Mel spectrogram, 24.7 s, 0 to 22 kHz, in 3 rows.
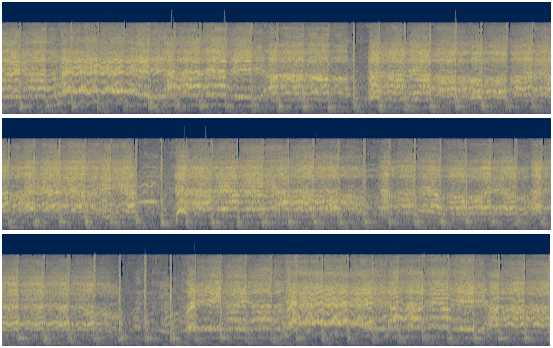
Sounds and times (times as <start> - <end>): Music: 0.0 - 24.6.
